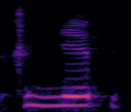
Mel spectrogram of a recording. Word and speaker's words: Knipp: Mr. Knipp, you listening to me? I'm still mad at you. never trust. – Let it go. – Pronounce the K when their last name is spelled K-N-I-P-P.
